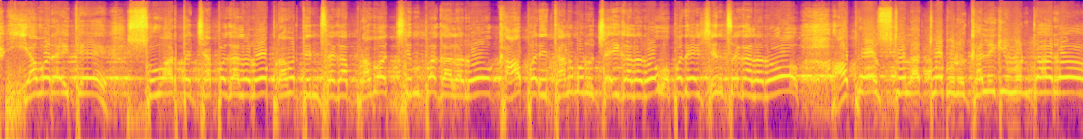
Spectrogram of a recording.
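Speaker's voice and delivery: lifted, sing-song sermon cadence; high-pitched preaching. Acted. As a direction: preach it out to the congregation, slow and high.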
